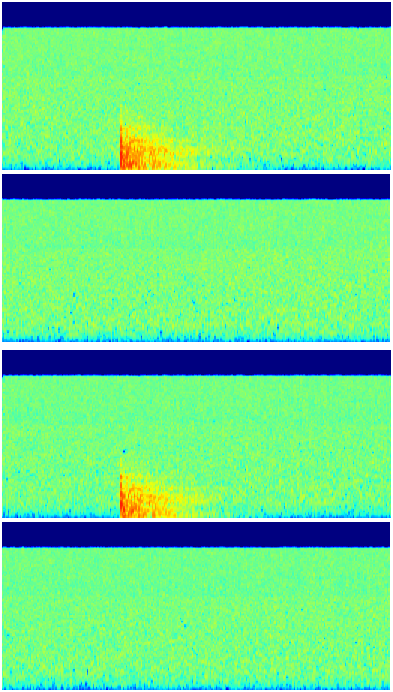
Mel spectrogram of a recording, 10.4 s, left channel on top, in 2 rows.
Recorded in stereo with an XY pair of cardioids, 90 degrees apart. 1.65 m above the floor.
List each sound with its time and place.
1.6 s a thud: 20° left, 8.5 m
